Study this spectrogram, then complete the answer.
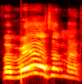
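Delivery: ordinary talk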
